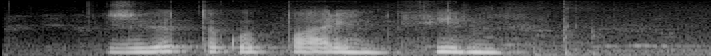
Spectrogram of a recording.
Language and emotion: Russian, neutral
